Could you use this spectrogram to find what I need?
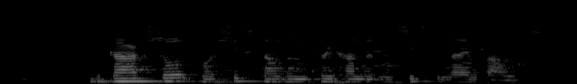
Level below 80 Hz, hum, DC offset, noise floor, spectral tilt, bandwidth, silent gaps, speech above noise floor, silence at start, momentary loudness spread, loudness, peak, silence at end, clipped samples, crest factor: -84 dBFS; none; under 0.1%; -82 dBFS; -6 dB/octave; 7.6 kHz; 0.75-0.80 s; 32 dB; 0.2 s; 16 LU; -50 LUFS; -30 dBFS; 0.35 s; under 0.1%; 20 dB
